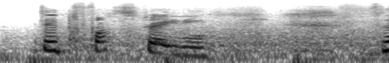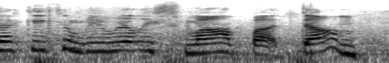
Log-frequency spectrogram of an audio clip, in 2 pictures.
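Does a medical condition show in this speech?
Yes: cerebral palsy.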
